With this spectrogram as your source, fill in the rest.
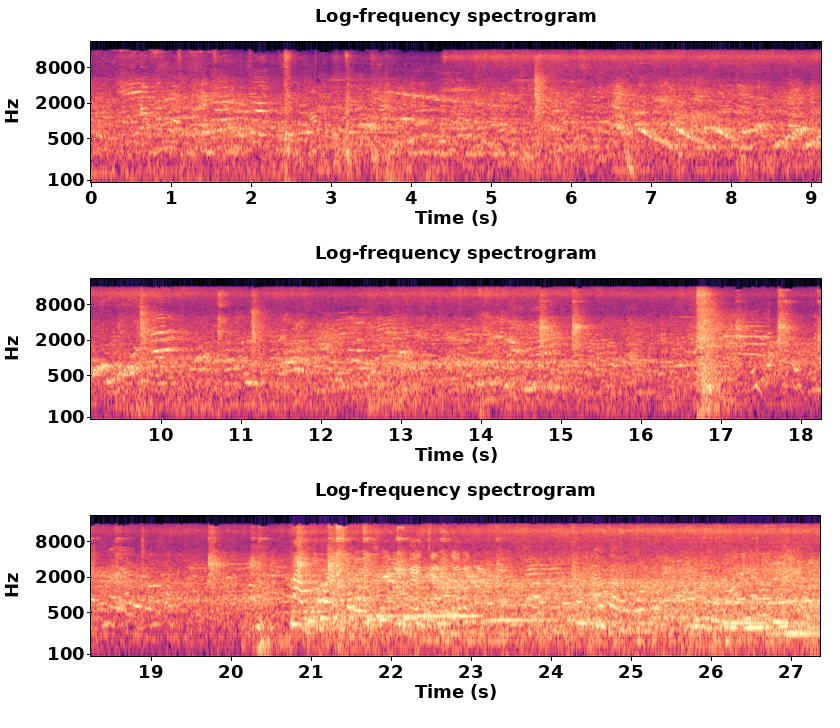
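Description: Arcade racing games play bright electronic music.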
